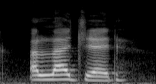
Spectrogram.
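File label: "alleged", US English; pronunciations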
